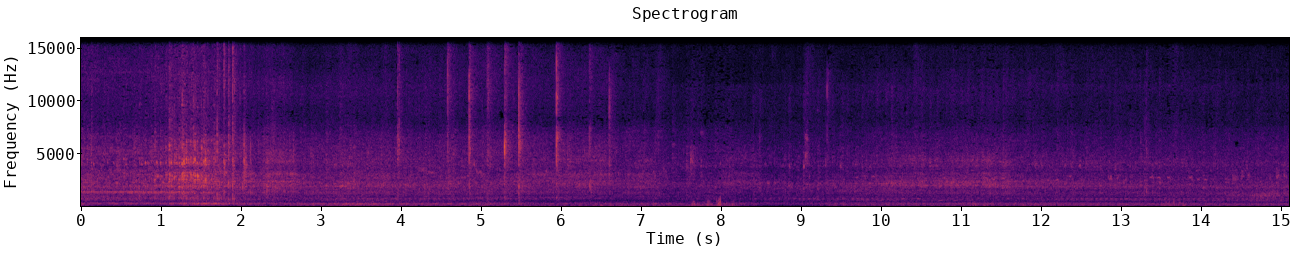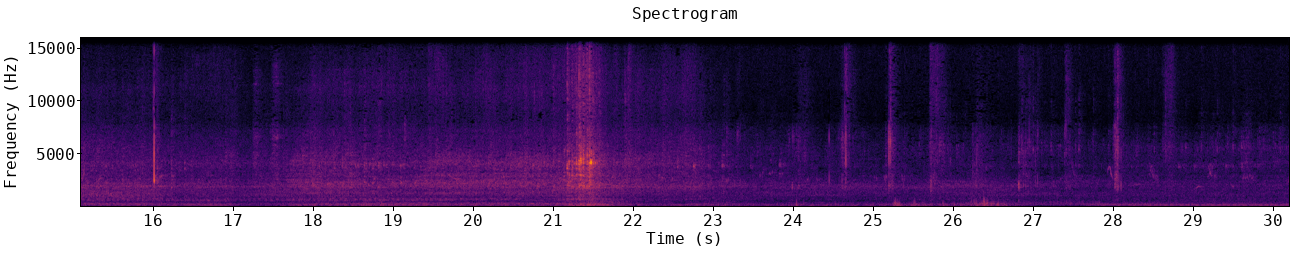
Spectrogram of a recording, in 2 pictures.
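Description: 1986 Ford Thunderbird's catless, straight-piped dual exhaust with side-exit turndowns, the engine running at low speed as the car moves, its level rising and falling, with a brief louder patch about 21 seconds in.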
